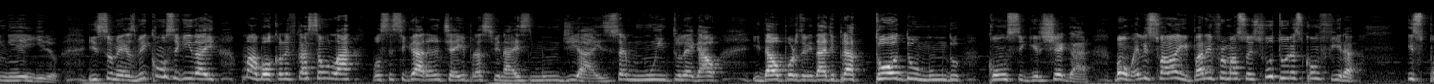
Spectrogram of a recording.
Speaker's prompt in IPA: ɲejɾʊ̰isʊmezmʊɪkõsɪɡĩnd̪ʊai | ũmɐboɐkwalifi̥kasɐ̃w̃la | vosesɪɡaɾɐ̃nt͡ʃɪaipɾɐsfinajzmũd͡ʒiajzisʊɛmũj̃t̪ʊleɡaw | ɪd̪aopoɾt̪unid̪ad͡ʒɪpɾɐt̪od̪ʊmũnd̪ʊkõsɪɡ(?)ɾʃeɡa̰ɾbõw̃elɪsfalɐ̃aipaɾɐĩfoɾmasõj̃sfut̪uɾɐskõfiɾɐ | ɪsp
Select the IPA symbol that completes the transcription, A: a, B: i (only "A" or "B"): B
